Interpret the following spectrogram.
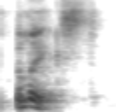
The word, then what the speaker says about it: Blxst: It's Blixt. Oh, it's Blixt.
